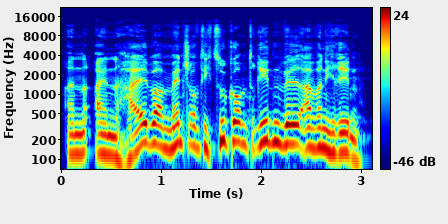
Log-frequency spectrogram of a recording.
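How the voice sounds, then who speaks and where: A man co-hosting a podcast, joking and reacting quickly with exclamations in casual chat. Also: a little high, expressive. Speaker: podcast co-host.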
